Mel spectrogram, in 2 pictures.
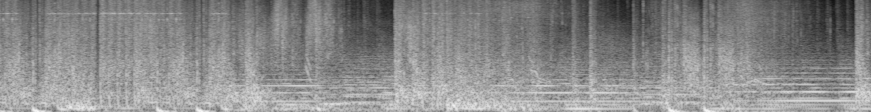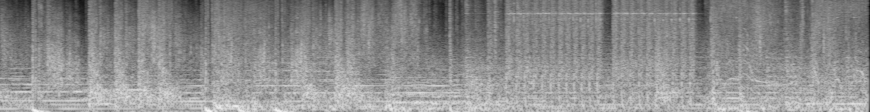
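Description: Sustained heavy gunfire, many shots in rapid succession, as a firefight. Background music plays underneath.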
